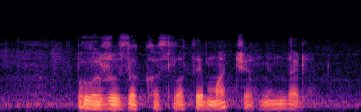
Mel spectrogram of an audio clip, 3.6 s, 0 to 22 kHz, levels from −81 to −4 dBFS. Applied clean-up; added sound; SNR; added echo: none; none; none; none.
